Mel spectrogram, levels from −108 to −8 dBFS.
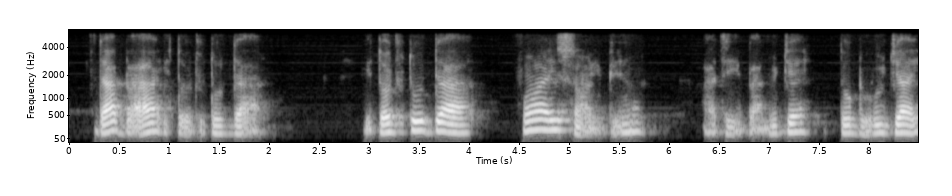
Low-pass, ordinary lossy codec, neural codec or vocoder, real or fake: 5.4 kHz; none; vocoder, 22.05 kHz, 80 mel bands, HiFi-GAN; fake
